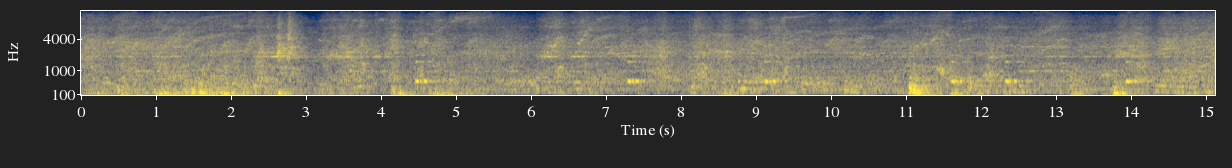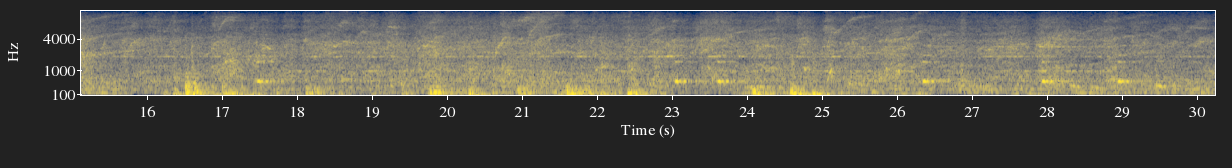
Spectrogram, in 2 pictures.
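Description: Several 1/10-scale electric two-wheel-drive off-road buggies racing, their motors whining up and down in pitch as they speed up and slow down, with occasional knocks.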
